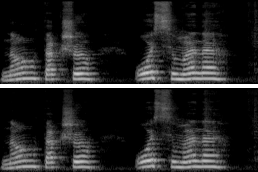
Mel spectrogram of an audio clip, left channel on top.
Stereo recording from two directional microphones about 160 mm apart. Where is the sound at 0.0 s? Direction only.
10° left (ahead or behind).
